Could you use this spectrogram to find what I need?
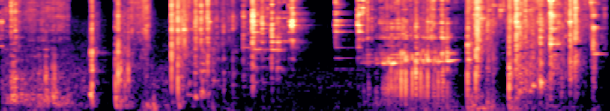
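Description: A glass bottle clunks and clatters down stone steps.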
